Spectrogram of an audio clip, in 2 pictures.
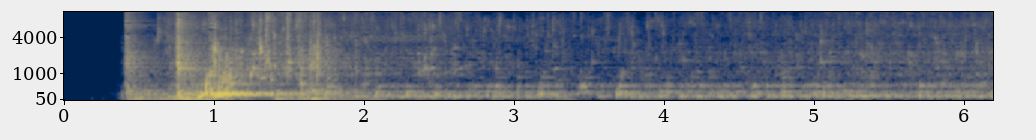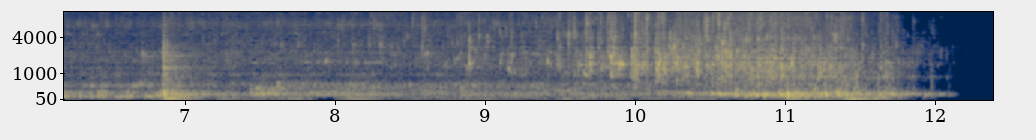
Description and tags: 20170101 Toilet Flushing
Toilet Flushing, recorded with Rode iXY
liquid, shit, water, flushing, wc, restroom, toilet, draining, flush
